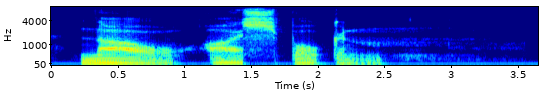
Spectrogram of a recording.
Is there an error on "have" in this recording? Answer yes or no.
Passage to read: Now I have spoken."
yes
